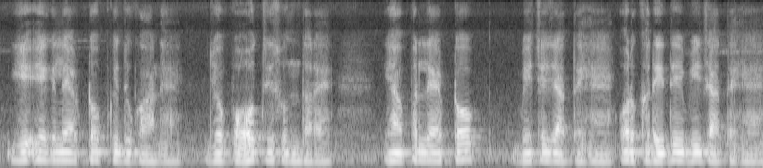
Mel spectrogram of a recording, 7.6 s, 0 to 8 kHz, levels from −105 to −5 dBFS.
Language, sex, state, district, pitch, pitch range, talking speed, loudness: Hindi, male, Uttar Pradesh, Muzaffarnagar, 95 Hz, 85-100 Hz, 175 wpm, -20 LUFS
